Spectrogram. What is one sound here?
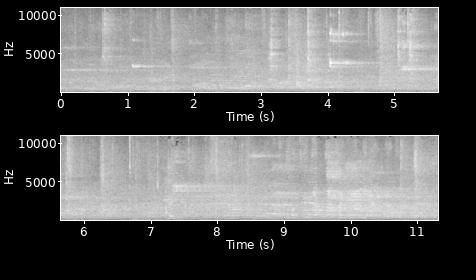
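Shoes squeak sharply on a wooden floor.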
